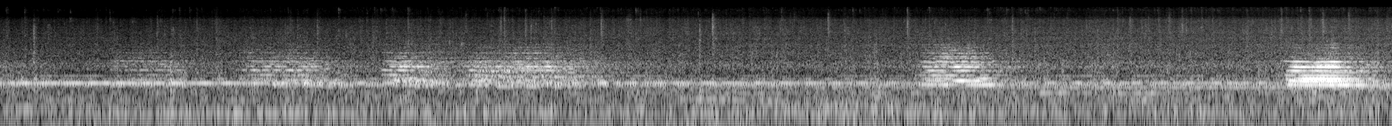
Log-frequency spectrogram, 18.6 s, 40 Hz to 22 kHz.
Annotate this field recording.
sound of ice hail, passing train and storm, all of that while listening Crawl Unit / Drone 2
